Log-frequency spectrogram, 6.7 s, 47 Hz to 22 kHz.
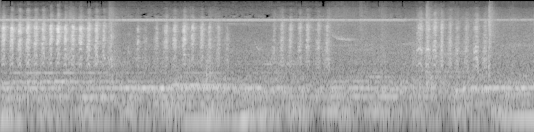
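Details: Myzomela recorded 25 December 2022 for behaviour observation, giving bursts of sharp, high chips, about three or four a second, with pauses between runs; a steady high whine and low rumble run underneath.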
